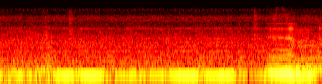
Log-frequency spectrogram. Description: This is a video to show the machine working fine after a filament jam.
